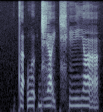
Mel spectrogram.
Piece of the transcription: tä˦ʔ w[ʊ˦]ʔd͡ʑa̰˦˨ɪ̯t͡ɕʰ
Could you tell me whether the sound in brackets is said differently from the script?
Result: no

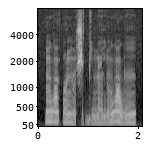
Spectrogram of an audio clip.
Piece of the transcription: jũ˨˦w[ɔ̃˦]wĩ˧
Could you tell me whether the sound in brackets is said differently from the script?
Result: yes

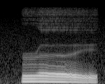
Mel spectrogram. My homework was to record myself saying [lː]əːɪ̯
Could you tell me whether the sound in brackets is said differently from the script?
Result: yes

